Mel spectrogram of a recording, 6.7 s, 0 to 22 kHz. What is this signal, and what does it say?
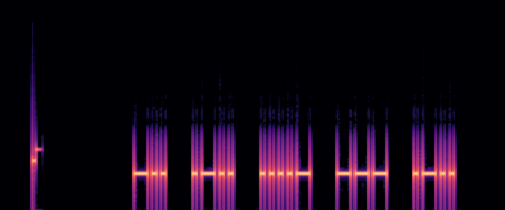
Morse code, heard as a keyed tone, about 19 wpm, spaced as for 14 wpm, 700 Hz. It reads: DL4OL
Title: 082 Lesson 14g - Number 2 - Call Signs 20wpm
